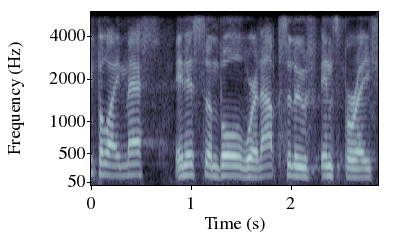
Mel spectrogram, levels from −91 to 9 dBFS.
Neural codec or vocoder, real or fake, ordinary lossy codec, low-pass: codec, 16 kHz, 2 kbps, FunCodec, trained on Chinese and English, 25 frames a second; fake; none; 5.4 kHz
